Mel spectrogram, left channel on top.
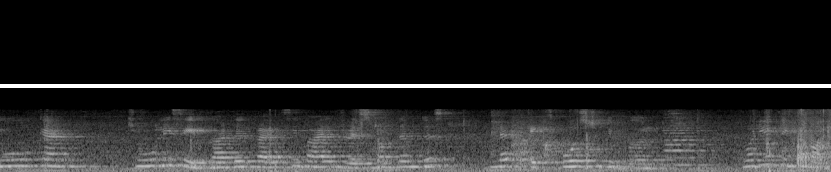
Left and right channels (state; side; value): silent; left; 61 dB below the other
